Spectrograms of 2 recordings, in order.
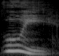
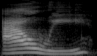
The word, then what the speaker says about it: Oei: And if you're wondering how to pronounce my last name, it's ooey, like chewy, gooey, fooy, pooy. Occasionally mispronounced as Dr. Owi, which I like to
